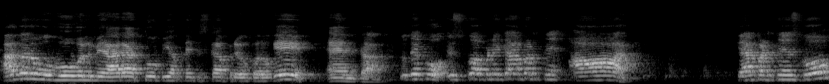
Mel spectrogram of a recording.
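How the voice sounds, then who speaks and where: High-voiced male teacher in an echoey room. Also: fairly bright tone, recorded from a distance. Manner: asks questions and answers them himself, repeating each point. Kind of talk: live online grammar class.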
